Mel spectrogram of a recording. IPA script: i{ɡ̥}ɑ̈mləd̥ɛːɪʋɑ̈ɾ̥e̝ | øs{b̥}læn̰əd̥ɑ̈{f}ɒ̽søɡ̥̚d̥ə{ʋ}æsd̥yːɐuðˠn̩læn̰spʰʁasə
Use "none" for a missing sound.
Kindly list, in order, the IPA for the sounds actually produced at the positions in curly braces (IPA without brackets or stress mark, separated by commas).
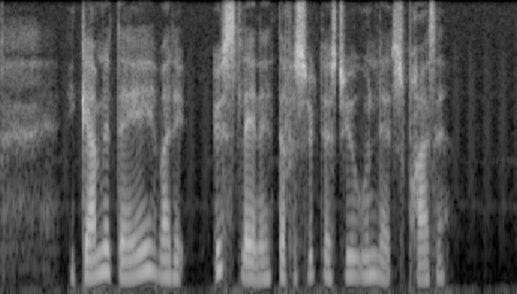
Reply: ɡ̥, d̥, f, none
